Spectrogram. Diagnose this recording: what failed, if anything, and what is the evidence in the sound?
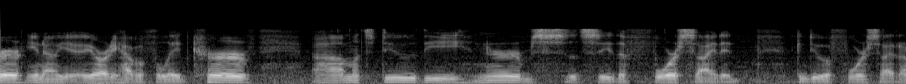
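Nothing failed: across the whole recording there is no audible fault at any stage from capture to playback, so there is nothing to diagnose.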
